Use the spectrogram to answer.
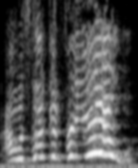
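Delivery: put-on a small kid explaining himself; little boy reply. Frill the boy answering his angry father. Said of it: "Frill answers".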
